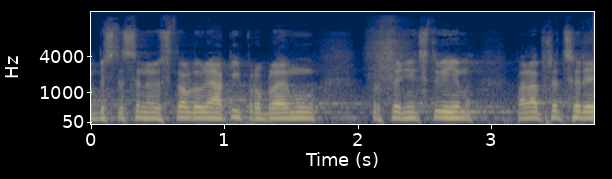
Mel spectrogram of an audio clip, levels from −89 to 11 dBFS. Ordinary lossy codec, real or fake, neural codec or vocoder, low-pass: MP3, 64 kbps; real; none; 14.4 kHz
